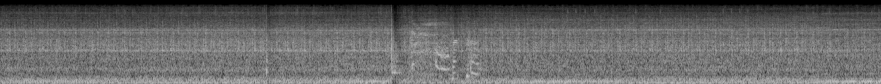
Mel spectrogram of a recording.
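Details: Dodge slant six van, original ignition parts refitted after electronic parts failed, timing being adjusted to about nine or ten degrees: warm engine idles smooth and even with no misses or knocks; normal idle.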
